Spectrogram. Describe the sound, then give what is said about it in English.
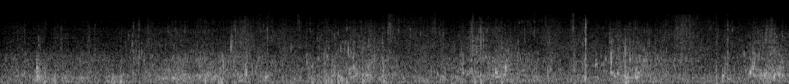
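A dragon boat crew of ten paddles strokes through the water in unison, giving a steady wash of splashing under constant wind noise, with no voices. “Ten paddles ply the waters as one.”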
